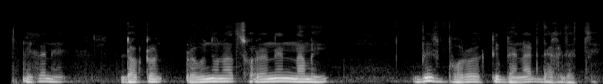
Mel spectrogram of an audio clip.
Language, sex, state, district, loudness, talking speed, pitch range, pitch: Bengali, male, West Bengal, Cooch Behar, -18 LUFS, 110 wpm, 115-135 Hz, 120 Hz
